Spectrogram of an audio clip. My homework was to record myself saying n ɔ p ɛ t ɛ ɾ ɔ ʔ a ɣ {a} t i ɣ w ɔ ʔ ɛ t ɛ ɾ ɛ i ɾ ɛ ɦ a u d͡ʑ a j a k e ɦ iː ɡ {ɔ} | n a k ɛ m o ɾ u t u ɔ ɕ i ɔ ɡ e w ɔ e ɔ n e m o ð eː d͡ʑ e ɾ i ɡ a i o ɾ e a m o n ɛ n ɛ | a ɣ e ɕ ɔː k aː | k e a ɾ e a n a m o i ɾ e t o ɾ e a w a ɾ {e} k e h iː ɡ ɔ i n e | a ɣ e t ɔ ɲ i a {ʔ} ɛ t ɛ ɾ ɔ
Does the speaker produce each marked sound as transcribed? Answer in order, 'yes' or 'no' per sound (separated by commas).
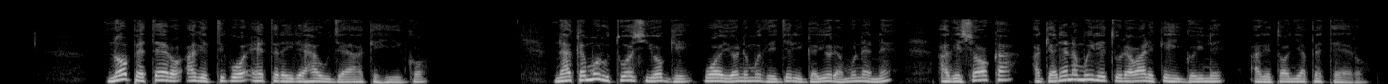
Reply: no, yes, yes, no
